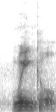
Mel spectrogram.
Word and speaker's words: Winkle: Amy told me she was really fond of Mr. Winkle, which rhymes with Dinkle.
